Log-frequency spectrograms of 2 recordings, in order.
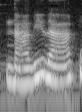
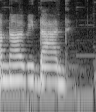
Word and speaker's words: Navidad: Navidad, o D é um D, como diríamos no português, né, um D mudo. Ele não tem, na verdade, uma vogal na sequência, então não podemos falar Navidade, né, Navidade, né, não. É Navidade, o D ele meio que se perde na pronúncia, né? Navidad.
